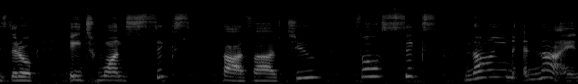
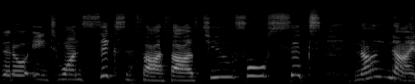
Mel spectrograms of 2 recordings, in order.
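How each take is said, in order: First: The number is read slowly and deliberately. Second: The number is read at normal, quicker speed.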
